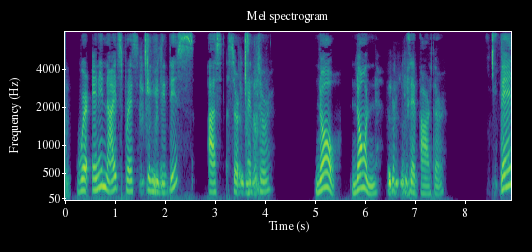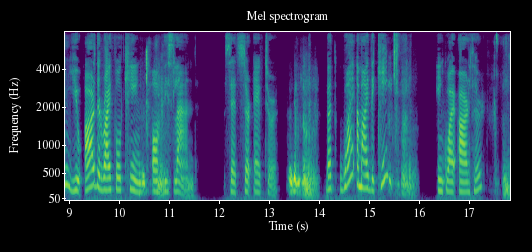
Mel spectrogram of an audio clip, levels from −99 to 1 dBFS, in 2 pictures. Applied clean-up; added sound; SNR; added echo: neural mask model Resemble Enhance denoiser.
